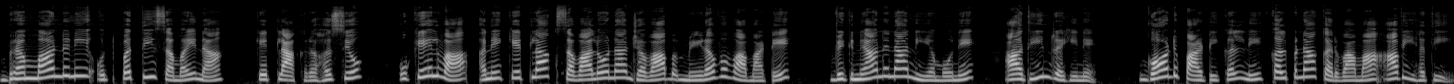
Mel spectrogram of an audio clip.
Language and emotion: Gujarati, neutral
